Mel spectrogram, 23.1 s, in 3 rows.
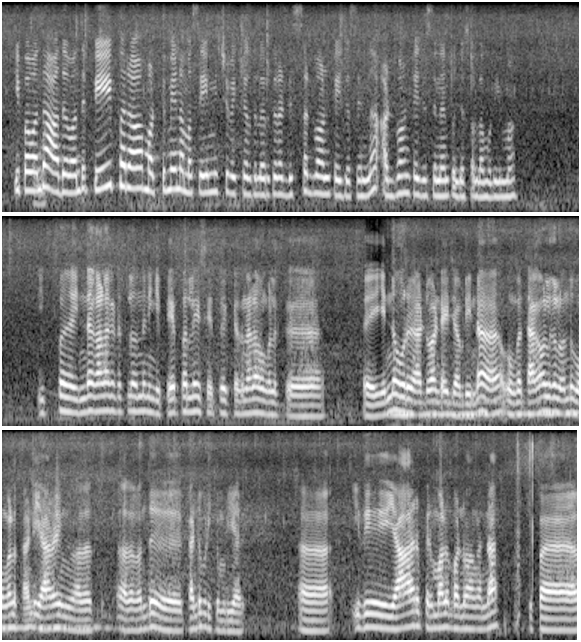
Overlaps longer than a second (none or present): none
